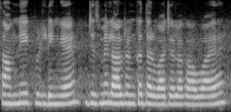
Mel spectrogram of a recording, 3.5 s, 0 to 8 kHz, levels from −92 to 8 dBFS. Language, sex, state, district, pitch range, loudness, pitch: Hindi, female, Uttar Pradesh, Shamli, 225-245 Hz, -15 LUFS, 235 Hz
